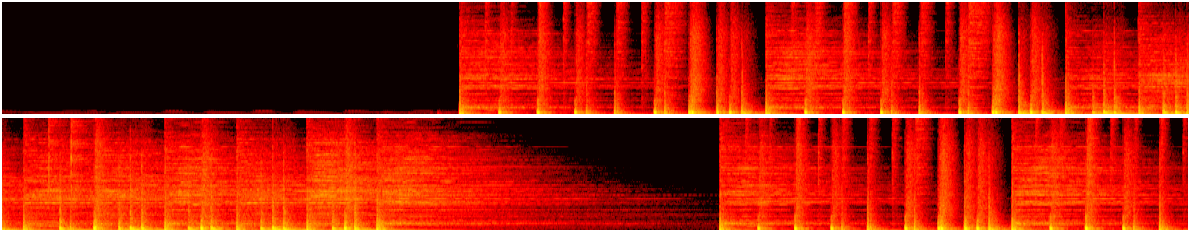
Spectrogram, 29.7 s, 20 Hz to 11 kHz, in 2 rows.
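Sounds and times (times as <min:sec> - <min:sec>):
drums recorded with overhead stereo microphones: 0:05.7 - 0:22.8, 0:23.8 - 0:29.6.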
